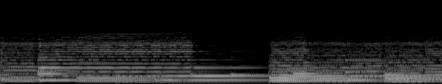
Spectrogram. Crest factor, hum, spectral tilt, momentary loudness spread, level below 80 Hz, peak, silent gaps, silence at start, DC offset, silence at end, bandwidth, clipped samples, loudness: 14 dB; none; -9 dB/octave; 7 LU; -84 dBFS; -18 dBFS; none; 0 s; under 0.1%; 0 s; 6.6 kHz; under 0.1%; -33 LUFS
